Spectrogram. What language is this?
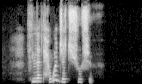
Kabyle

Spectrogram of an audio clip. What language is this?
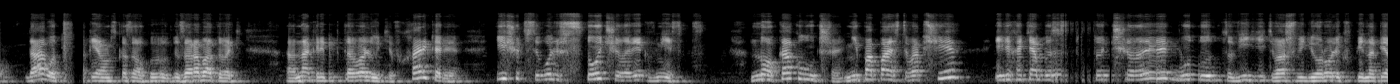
Russian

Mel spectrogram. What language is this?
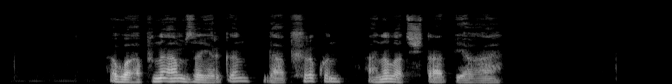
Abaza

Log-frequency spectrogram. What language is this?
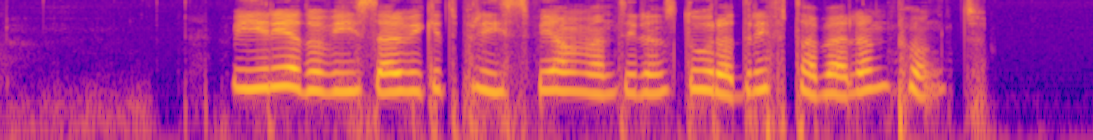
Swedish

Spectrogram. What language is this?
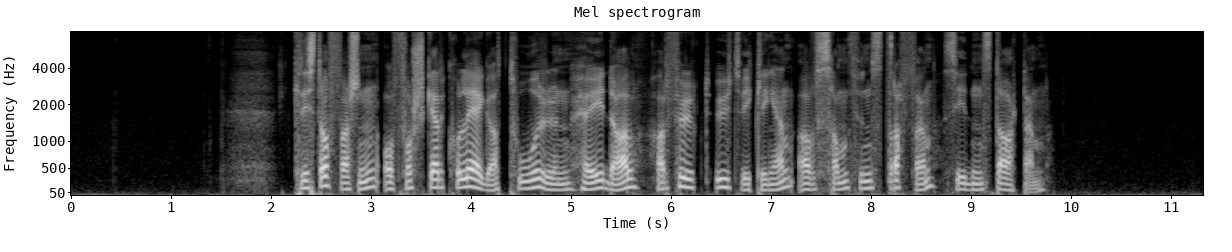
Norwegian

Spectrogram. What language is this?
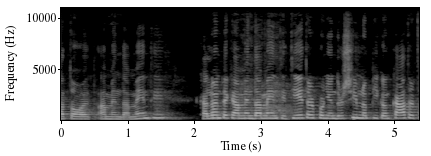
Romanian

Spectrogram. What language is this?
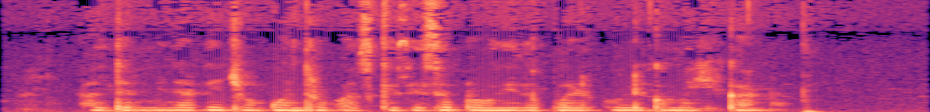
Spanish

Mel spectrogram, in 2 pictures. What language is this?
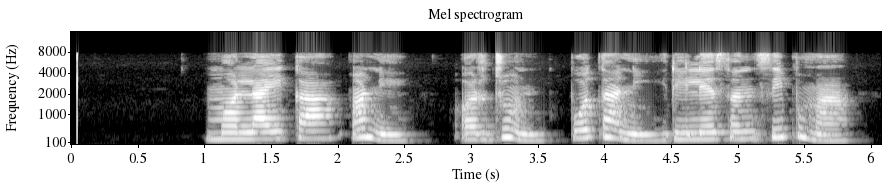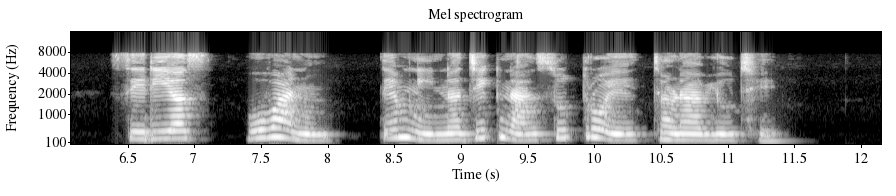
Gujarati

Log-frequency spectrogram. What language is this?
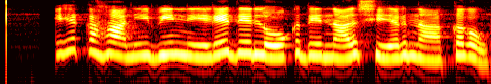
Punjabi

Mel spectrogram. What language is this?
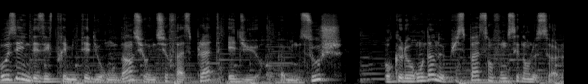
French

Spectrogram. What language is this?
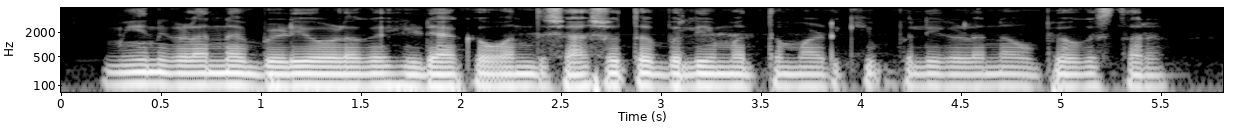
Kannada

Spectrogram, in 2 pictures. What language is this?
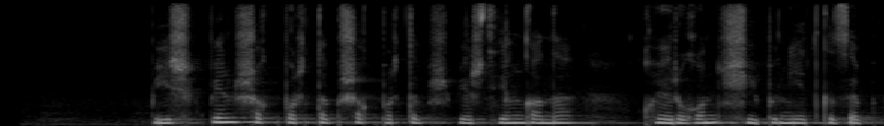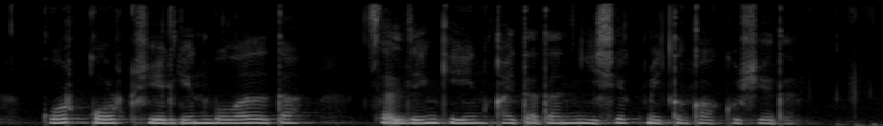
Kazakh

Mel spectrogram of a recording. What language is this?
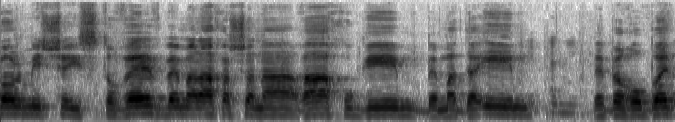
Hebrew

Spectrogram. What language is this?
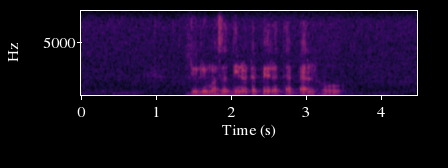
Sinhala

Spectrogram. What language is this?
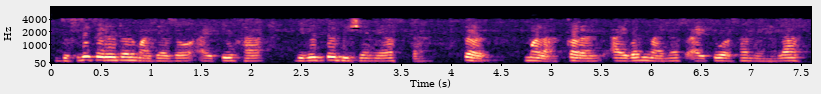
Marathi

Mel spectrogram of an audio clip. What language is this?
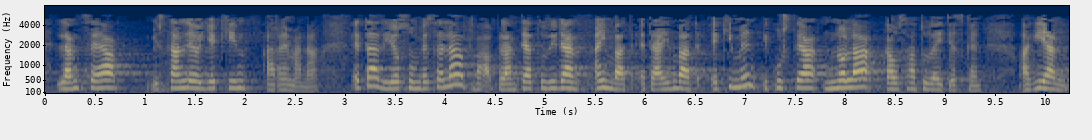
Basque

